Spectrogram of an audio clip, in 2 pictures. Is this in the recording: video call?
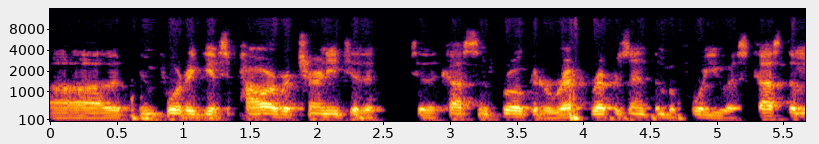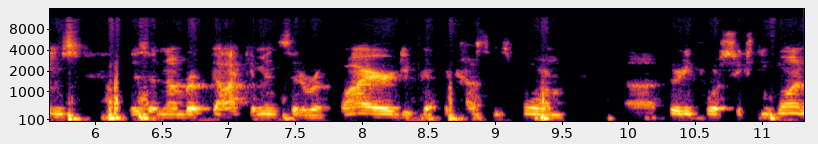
yes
